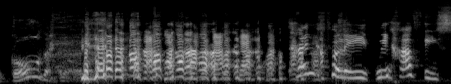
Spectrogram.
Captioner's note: all laugh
